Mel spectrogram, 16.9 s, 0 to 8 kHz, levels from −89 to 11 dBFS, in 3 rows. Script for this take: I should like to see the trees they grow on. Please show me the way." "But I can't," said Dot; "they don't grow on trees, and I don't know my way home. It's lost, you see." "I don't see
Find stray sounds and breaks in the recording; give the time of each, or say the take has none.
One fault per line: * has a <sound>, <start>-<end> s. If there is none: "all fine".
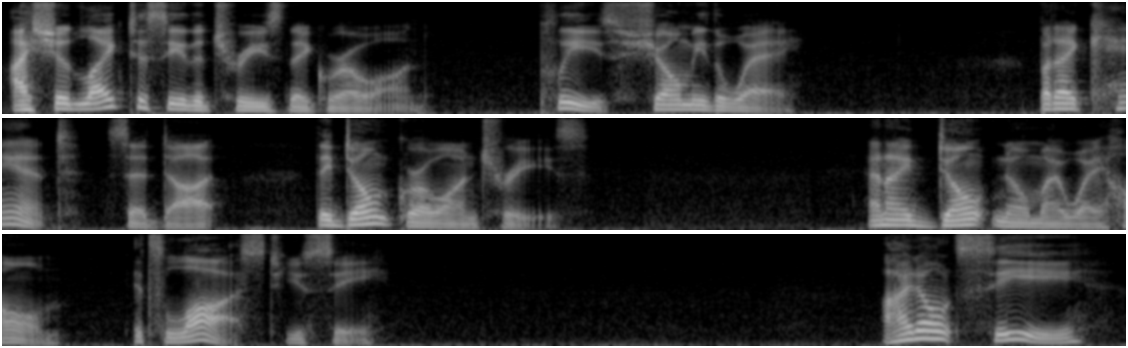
all fine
